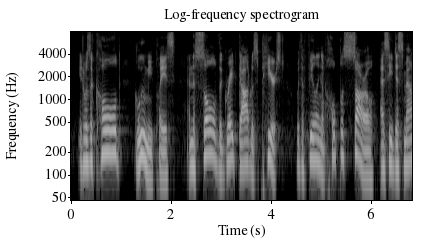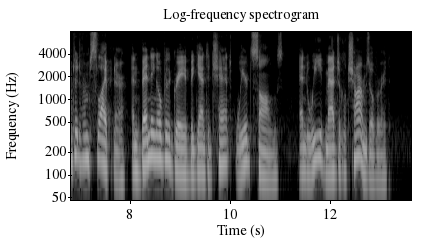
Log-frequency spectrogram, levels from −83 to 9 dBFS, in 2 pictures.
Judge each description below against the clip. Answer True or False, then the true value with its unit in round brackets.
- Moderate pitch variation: False (6.4 semitones)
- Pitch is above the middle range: False (130 Hz)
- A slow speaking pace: False (185 wpm)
